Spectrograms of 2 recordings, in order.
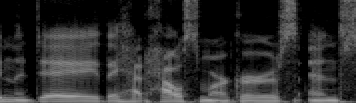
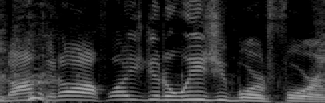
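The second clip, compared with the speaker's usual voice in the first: higher, put-on rough mom voice; scolding mom; 10 semitones higher than usual. Mom scolding the kids over the Ouija board, put-on rough voice. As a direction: snap at the kids like a fed-up mother. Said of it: "the mom's like".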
